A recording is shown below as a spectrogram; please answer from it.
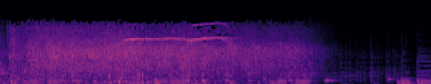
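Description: Audience applauding over background music, the clapping fading out about five seconds in. A single high whistle sounds near the middle.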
